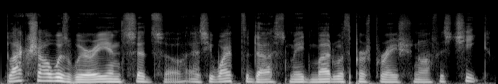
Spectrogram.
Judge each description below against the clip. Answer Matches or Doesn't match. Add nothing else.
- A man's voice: Matches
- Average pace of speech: Doesn't match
